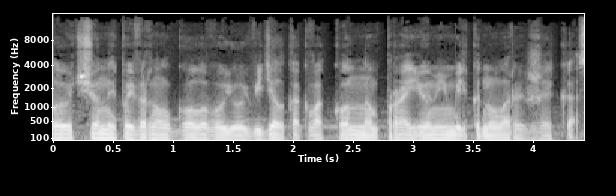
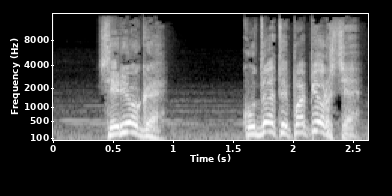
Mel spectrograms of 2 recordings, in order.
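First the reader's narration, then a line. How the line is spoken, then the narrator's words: Man shouting. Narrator (Russian): Крикнул один из строителей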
